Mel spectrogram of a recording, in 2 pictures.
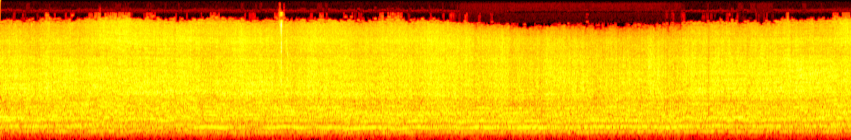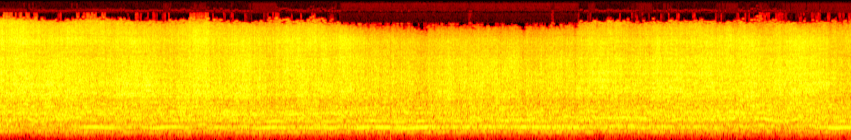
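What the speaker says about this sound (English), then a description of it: "here we go with your A feature race of the World of Outlaws Skagit" World of Outlaws sprint cars race in the A feature at Skagit Speedway, their engines a continuous loud roar heard from the stands that rises and falls as the field passes, with no commentary over it.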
